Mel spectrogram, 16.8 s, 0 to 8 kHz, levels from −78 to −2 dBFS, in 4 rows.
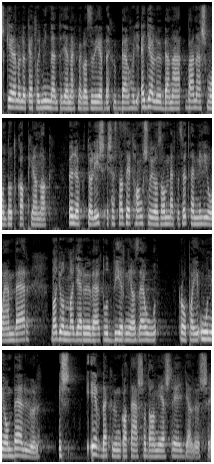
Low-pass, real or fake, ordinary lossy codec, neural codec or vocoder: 7.2 kHz; real; none; none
